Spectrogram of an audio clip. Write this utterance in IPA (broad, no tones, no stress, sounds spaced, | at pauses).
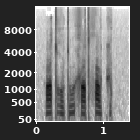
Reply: ɯ tˤ ʁʷ ʌ tʷ ɯ x i tˤ θ u t͡ʃ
